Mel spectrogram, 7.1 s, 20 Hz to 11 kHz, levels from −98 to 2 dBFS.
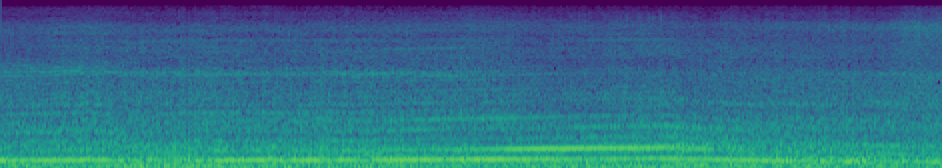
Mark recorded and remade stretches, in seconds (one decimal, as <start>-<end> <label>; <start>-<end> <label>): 0.0-1.0 recorded; 1.0-2.8 remade; 2.8-7.1 recorded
